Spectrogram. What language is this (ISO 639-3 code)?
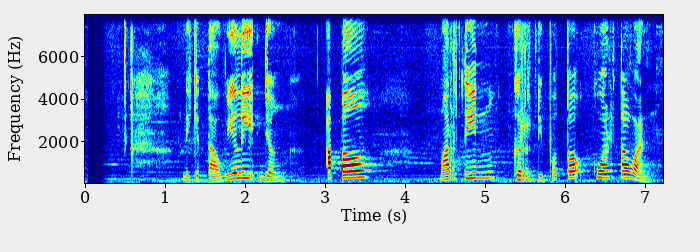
sun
